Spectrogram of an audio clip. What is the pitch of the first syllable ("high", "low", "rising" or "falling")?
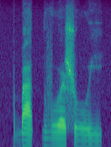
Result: low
